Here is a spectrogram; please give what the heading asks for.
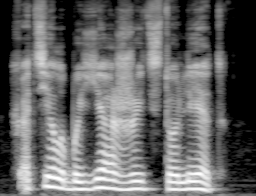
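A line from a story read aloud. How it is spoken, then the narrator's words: Very quiet. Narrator (Russian): очень тихо сказала она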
